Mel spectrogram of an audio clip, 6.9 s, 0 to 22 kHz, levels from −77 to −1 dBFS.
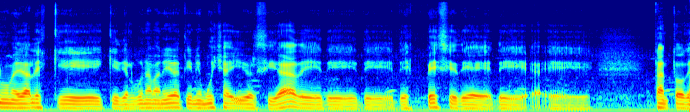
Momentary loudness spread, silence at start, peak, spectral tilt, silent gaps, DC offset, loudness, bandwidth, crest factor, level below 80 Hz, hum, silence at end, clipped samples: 9 LU; 0 s; -4 dBFS; -7 dB/octave; none; under 0.1%; -22 LUFS; over 20 kHz; 18 dB; -42 dBFS; none; 0 s; under 0.1%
